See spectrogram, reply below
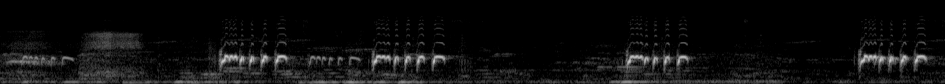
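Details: A local zebra dove, played as a lure call to challenge rivals, gives its staccato, bubbling coo, a quick run of rolling notes, in bursts every two seconds or so, with a faint low hum behind.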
